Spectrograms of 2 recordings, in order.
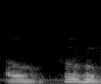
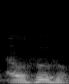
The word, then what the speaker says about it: Ohuhu: These are the infamous Ohuhu markers. At first I was pronouncing them Ohu markers. But now I realized that the name is Ohuhu markers.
